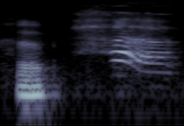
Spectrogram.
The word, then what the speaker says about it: herb: And our final word herb. Herb. Herb. Herb. So we pronounce the h like you're fogging up a mirror.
